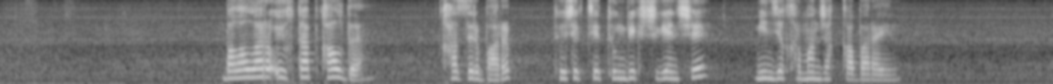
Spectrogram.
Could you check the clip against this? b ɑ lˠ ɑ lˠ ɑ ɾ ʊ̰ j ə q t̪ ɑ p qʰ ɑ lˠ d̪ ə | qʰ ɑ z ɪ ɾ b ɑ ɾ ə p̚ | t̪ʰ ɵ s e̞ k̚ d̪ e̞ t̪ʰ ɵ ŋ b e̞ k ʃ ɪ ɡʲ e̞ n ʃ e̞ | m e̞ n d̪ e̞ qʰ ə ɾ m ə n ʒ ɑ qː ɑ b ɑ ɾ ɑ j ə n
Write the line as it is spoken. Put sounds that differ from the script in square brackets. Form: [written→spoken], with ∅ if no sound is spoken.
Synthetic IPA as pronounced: b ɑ lˠ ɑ lˠ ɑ ɾ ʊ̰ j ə q t̪ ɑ p qʰ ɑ lˠ d̪ ə | qʰ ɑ z ɪ ɾ b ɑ ɾ ə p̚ | t̪ʰ ɵ s e̞ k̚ [d̪→t̪] e̞ t̪ʰ ɵ ŋ b e̞ k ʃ ɪ ɡʲ e̞ n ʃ e̞ | m e̞ n d̪ e̞ qʰ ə ɾ m [ə→ɑ] n ʒ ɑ qː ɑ b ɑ ɾ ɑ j ə n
